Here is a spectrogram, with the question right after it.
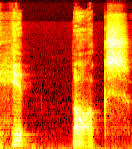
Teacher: when I pronounce it a hitbox, I don't pronounce the t sound.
